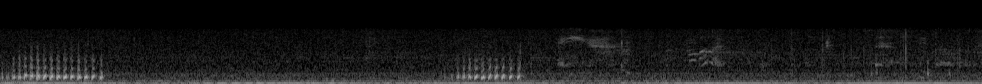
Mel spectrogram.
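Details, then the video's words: Adopted guinea pig named Guinea Weasley making two brief, throbbing pulsed bursts about four seconds apart, with a few faint squeaky chirps afterward and a constant low background hum. "Guinea Weasley makes noises"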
